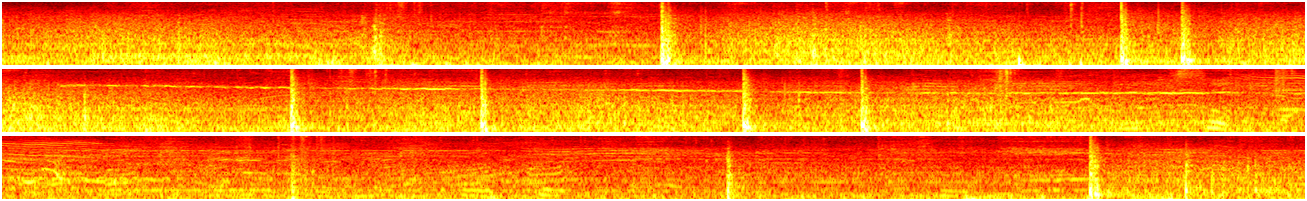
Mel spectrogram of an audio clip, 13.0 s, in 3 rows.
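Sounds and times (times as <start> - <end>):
distant firework bangs: 2.1 - 8.1
falling firework whistle: 3.8 - 9.0.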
